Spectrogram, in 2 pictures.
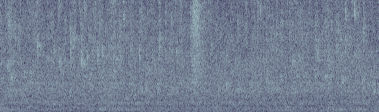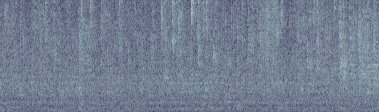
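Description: Steady hiss with a faint low hum underneath and a few faint ticks.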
